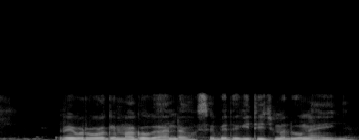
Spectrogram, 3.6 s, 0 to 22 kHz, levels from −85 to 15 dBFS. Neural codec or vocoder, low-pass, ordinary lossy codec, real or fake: codec, 16 kHz, 4 kbps, X-Codec, HuBERT features, trained on LibriSpeech; 7.2 kHz; none; fake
